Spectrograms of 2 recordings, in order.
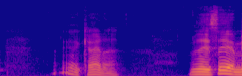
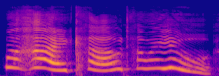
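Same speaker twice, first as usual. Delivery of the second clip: high, loud gushing hello; squealing welcome; excited greeting; 7 dB louder, slower than usual. Acted. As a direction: greet the caller with delight. Greeting the Count caller.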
